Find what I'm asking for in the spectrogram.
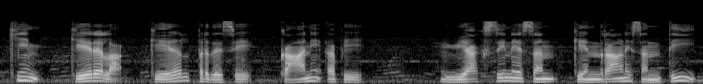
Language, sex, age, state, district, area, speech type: Sanskrit, male, 18-30, Odisha, Bargarh, rural, read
